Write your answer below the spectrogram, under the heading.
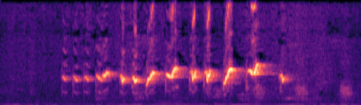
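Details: Black-crested bulbul song for luring birds into traps: a short whistled lead-in, then a rapid phrase of bouncy, up-slurred chirps that ends in a softer falling note.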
